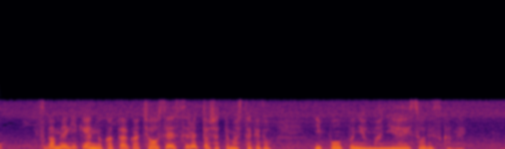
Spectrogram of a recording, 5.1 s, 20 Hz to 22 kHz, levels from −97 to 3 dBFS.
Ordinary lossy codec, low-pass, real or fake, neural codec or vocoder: none; 7.2 kHz; real; none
